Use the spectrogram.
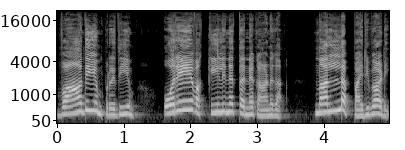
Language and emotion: Malayalam, disgusted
